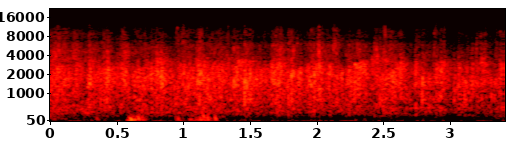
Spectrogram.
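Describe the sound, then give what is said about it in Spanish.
An audience claps steadily in applause for the word of God, a dense, continuous wash of many hands applauding together with a few low thumps early on, loud and sustained throughout with no voices standing out. “Alguien le da un aplauso a la palabra de Dios.”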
